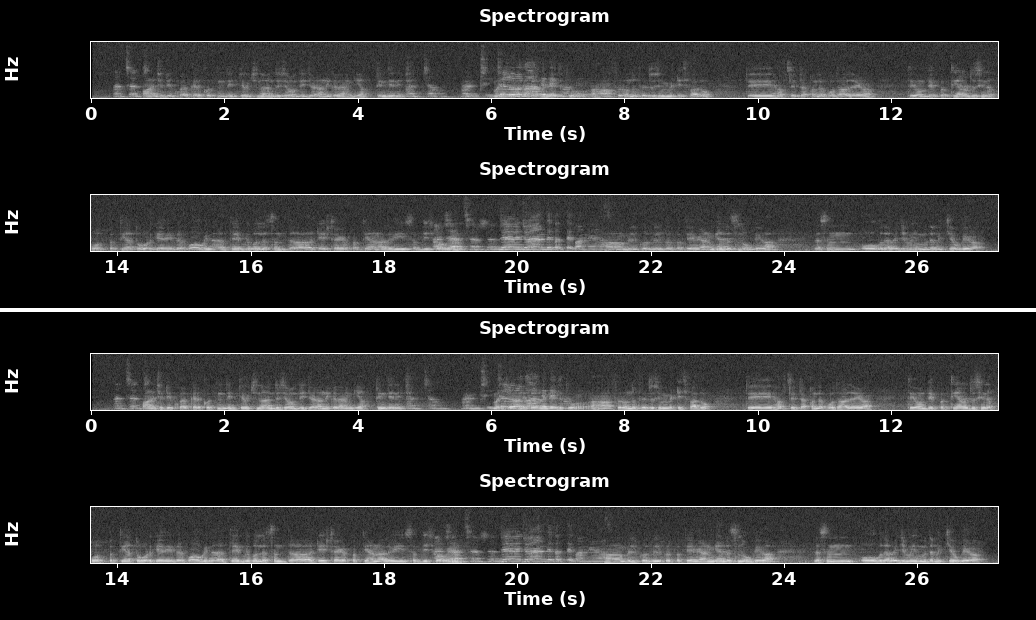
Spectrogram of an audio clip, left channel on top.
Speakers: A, on the left; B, on the right.
A: ਅੱਛਾ, ਅੱਛਾ,
B: ਪਾਣੀ 'ਚ ਡਿਪ ਕਰਕੇ ਰੱਖੋ। ਉਹ ਤਿੰਨ ਦਿਨ ' ਵਿੱਚੋਂ ਨਾ ਉਹਨਾਂ ਦੇ ਦੀ ਜੜ੍ਹਾ ਨਿਕਲ ਆਣਗੀਆਂ। ਤਿੰਨ ਦਿਨ ਚ
A: ਅੱਛਾ ਹਾਂਜੀ ਚਲੋ
B: ਜੜ੍ਹਾ
A: ਲਗਾ
B: ਨਿਕਲਣਗੀਆਂ
A: ਕੇ ਦੇਖਾਂਗੇ
B: ਅੱਜ ਤੋਂ ਹਾਂ। ਫੇਰ ਉਹਨੂੰ ਫਿਰ ਤੁਸੀਂ ਮਿੱਟੀ ਚ ਪਾ ਦੋ ਤੇ
A: ਹਾਂਜੀ।
B: ਹਫ਼ਤੇ ਤੱਕ ਦਾ ਪੌਤ ਆ ਜਾਏਗਾ ਤੇ ਉਹਦੇ ਪਤੀ
A: ਅੱਛਾ,
B: ਤੁਸੀਂ ਨਾ ਪੋ ਪੱਤੀਆਂ ਤੋੜ ਕੇ ਵੀ ਅਗਰ ਪਾਓਗੇ ਨਾ ਤਾਂ ਬਿਲਕੁਲ ਲਸਣ ਦਾ ਟੇਸਟ ਹੈਗਾ ਪੱਤਿਆਂ ਨਾਲ ਵੀ ਸਬਜ਼ੀ ਚ ਪਾਓਗੇ
A: ਅੱਛਾ,
B: ਨਾ
A: ਅੱਛਾ, ਅੱਛਾ ਜਿਵੇਂ ਜਵੈਨ ਦੇ ਪੱਤੇ ਪਾਨੇ ਅਸੀਂ
B: ਹਾਂ ਬਿਲਕੁਲ ਬਿਲਕੁਲ ਪ ਮ ਜਾਣਗੀਆਂ
A: ਹਾਂਜੀ।
B: ਲਸਣ ਉੱਗੇਗਾ ਲਸਣ ਉਗਦਾ ਵੀ ਜਮੀਨ ਮਤਲਬ ਵਿੱਚ ਉੱਗੇਗਾ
